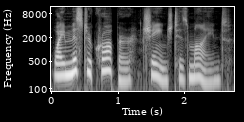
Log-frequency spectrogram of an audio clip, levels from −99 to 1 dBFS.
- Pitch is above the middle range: Yes, high, 200 Hz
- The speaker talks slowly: Yes, slow, 130 wpm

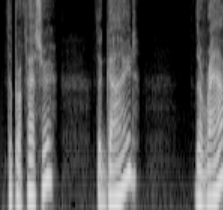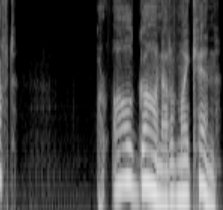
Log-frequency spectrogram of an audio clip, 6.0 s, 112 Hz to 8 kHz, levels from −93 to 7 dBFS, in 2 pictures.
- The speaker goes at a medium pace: No, slow, 120 wpm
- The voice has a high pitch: No, medium, 160 Hz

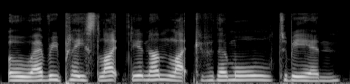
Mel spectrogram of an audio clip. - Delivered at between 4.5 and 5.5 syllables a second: No, 6.1 syllables/s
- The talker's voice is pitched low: No, high, 190 Hz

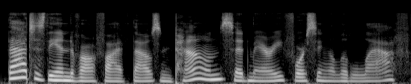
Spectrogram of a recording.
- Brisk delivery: Yes, fast, 220 wpm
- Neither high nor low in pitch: Yes, medium, 180 Hz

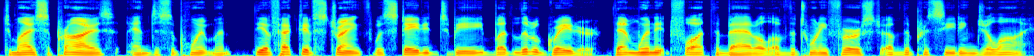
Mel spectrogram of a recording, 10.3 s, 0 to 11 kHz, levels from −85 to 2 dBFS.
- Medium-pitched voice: No, low, 105 Hz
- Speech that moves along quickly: No, average, 170 wpm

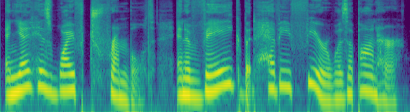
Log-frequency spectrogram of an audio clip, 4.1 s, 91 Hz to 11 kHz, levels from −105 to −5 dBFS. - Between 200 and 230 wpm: Yes, fast, 205 wpm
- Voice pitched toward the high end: Yes, high, 205 Hz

